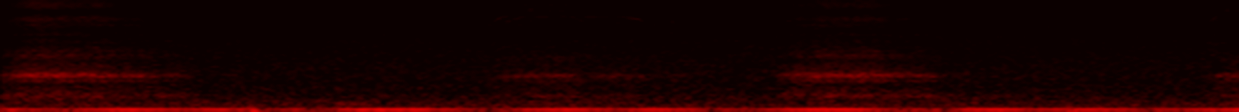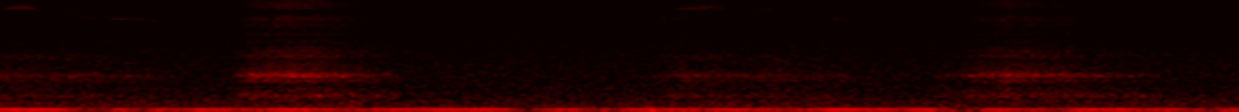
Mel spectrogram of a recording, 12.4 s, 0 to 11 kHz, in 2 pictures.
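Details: Person snoring steadily during sleep, recorded for ASMR: a rough noisy sound on each breath at about 13 breaths a minute, with a low background hum.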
